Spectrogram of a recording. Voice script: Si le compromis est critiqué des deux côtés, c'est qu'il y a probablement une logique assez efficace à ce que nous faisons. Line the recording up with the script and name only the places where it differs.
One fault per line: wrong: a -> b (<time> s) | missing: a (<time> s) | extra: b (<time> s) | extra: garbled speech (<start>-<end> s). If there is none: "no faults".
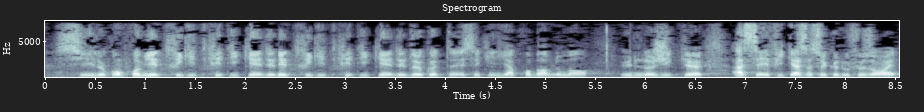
extra: est critiqué des (2.4 s)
